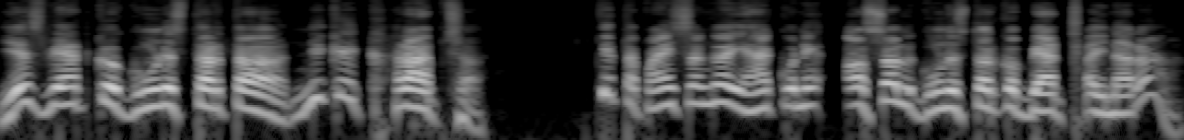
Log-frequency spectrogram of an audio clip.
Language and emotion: Nepali, angry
